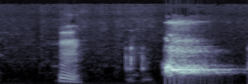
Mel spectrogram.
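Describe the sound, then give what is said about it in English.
A neighbor's dog barks a few times: one short sharp bark, a couple of faint yips, then a longer drawn-out bark that trails off. No one speaks over it. “There's my neighbor's dog.”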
